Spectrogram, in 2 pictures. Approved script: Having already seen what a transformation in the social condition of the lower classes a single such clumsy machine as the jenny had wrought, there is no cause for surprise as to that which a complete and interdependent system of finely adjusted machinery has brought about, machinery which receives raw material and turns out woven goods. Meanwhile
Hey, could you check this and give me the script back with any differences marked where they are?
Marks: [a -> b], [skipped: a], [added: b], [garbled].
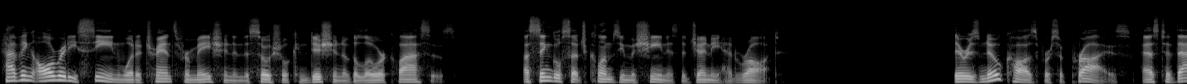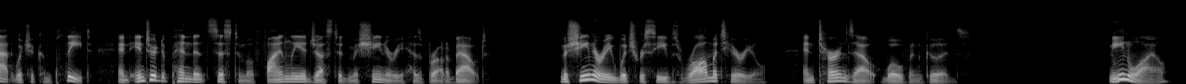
Having already seen what a transformation in the social condition of the lower classes a single such clumsy machine as the jenny had wrought, there is no cause for surprise as to that which a complete and interdependent system of finely adjusted machinery has brought about, machinery which receives raw material and turns out woven goods. Meanwhile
